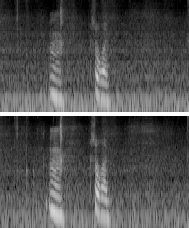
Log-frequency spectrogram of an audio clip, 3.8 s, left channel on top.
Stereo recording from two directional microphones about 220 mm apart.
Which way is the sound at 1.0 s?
45° right (ahead or behind).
